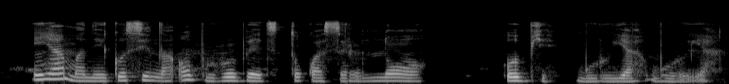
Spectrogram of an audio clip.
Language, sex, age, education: Igbo, female, 15-29, tertiary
